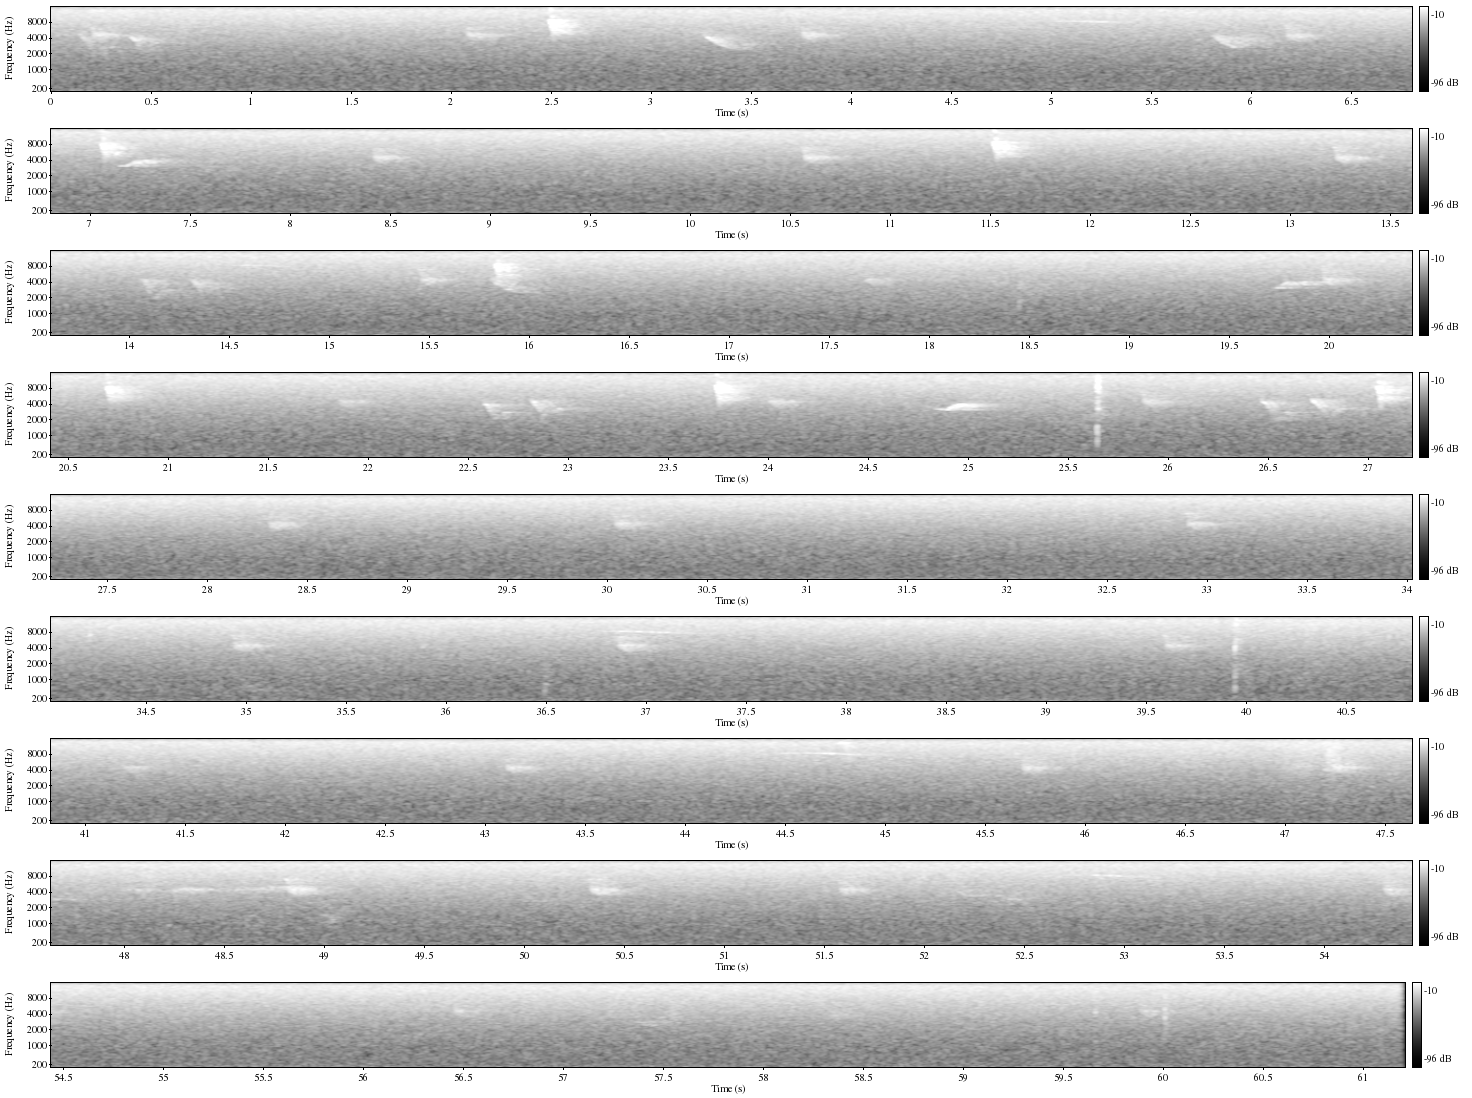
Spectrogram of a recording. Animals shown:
Eastern Chipmunk (Tamias striatus), Black-throated Blue Warbler (Setophaga caerulescens), Blue-headed Vireo (Vireo solitarius)

